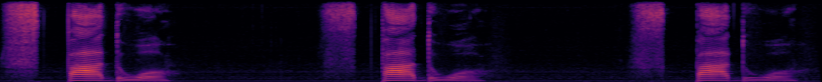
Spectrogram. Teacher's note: The accent is on the first syllable. · the V sound in the very beginning sometimes gets softened, especially when it's in front of another consonant.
